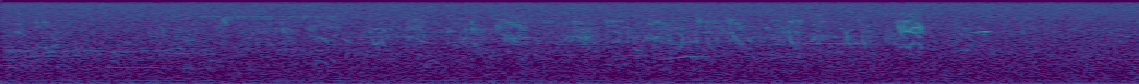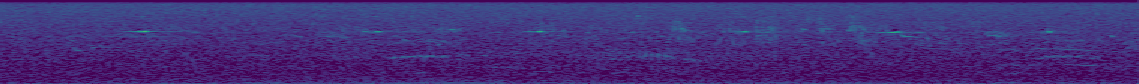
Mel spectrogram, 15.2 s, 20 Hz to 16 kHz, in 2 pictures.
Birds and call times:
Parrot-billed Sparrow (Passer gongonensis): 6.1s
Pygmy Batis (Batis perkeo): 12.5s

